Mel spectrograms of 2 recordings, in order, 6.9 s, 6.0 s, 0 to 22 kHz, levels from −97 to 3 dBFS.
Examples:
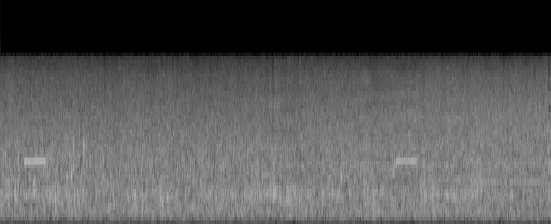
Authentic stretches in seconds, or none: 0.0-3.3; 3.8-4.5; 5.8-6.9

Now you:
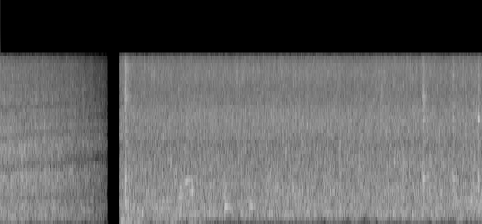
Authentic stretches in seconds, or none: 0.0-6.0

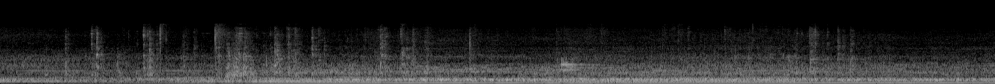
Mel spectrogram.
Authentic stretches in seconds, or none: 0.0-4.2; 6.5-8.9

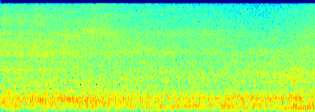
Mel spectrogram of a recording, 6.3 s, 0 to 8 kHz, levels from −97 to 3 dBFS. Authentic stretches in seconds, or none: 0.0-4.3; 4.8-5.7

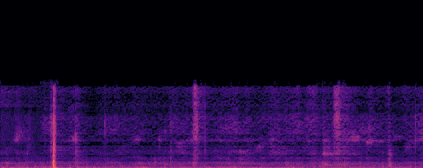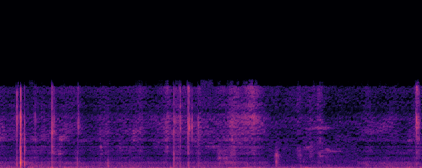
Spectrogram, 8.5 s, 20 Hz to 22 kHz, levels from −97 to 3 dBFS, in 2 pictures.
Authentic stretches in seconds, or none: 6.9-7.8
